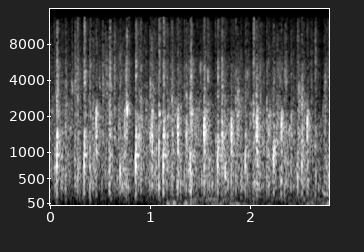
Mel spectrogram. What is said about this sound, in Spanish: Vamos a darles un aplauso.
